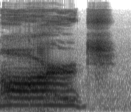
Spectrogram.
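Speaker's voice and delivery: play-acted nasty, sneering, drawn-out voice. Recalling how people said her name her whole life: mock-nasty Marge. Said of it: "People say it with this nasty Marge!".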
